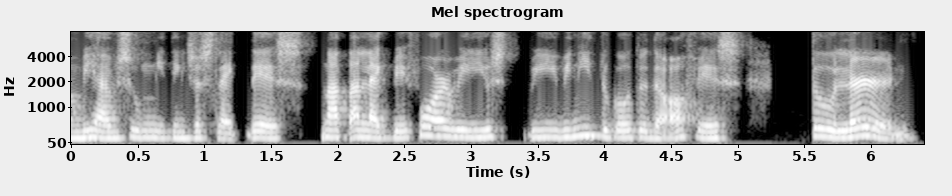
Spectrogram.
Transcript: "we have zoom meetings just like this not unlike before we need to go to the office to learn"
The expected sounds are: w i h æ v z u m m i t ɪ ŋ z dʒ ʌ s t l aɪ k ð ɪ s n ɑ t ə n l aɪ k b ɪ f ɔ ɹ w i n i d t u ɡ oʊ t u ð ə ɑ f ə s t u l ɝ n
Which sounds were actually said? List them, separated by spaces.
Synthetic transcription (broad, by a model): w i h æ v s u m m i t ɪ ŋ dʒ ʌ s t l aɪ k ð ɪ s n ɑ t ə n l aɪ k b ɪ f ɔ ɹ w i n i d t u ɡ oʊ t u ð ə ɑ f ə s t u l ɝ n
